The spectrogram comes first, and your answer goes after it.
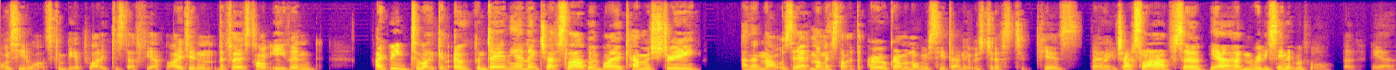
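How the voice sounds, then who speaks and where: This woman has a Cardiff accent and a fairly high pitch. She talks at a very fast pace with ordinary pitch variation. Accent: Welsh English, Cardiff. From Wales, Cardiff. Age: 20s. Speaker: trainee clinical scientist. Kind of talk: casual interview chat.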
